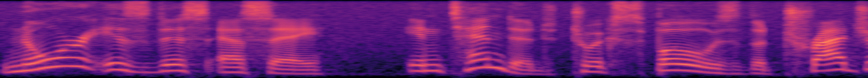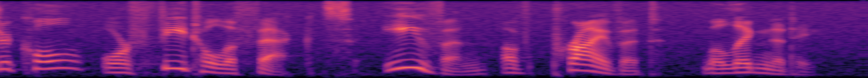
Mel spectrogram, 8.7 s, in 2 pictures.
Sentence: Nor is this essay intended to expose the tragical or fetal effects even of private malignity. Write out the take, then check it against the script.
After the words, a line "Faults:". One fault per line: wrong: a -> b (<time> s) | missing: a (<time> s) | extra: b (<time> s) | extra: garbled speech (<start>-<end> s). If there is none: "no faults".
Nor is this essay intended to expose the tragical or fetal effects even of private malignity.
Faults:
no faults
